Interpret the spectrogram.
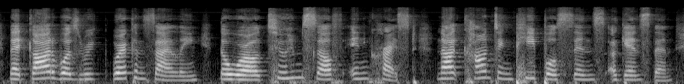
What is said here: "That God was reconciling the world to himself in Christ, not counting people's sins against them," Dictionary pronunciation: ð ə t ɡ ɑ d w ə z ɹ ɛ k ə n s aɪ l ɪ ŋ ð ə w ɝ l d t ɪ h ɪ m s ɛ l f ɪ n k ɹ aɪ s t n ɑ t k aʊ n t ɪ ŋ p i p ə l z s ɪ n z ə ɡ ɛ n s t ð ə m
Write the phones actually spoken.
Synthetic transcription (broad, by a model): ð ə t ɡ ɑ d w ə z ɹ ɛ k ə n s aɪ l ɪ ŋ ð ə w ɝ l d t ɪ h ɪ m s ɛ l f ɪ n k ɹ aɪ s t n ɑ t k aʊ n t ɪ ŋ p i p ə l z s ɪ n z ə ɡ ɛ n s t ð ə m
